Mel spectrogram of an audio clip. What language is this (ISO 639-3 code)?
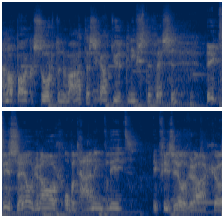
nld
